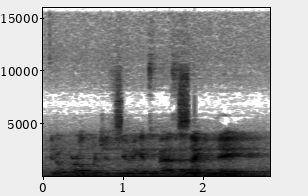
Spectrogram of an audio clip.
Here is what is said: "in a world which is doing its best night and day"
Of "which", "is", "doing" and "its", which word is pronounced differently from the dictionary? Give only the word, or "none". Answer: none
